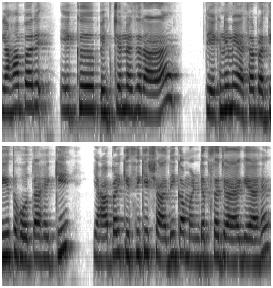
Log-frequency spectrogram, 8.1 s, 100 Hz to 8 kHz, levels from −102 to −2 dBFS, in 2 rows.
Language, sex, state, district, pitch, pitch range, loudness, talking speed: Hindi, female, Bihar, Vaishali, 265 Hz, 240-285 Hz, -14 LUFS, 195 wpm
